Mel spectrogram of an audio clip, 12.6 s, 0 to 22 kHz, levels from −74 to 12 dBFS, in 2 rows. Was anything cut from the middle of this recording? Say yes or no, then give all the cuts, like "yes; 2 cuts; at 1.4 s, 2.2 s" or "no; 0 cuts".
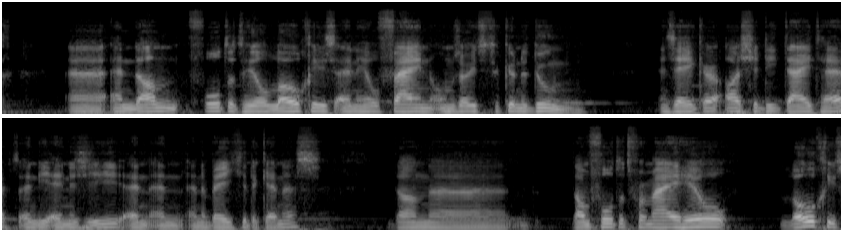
no; 0 cuts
